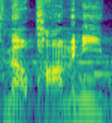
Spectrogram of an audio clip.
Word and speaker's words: Melpomene: First, let me introduce you to the Melpomene Project, also known as the Melf. Now, technically it should be pronounced Melpomene, but it's New Orleans.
